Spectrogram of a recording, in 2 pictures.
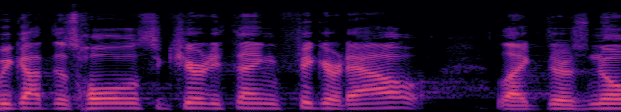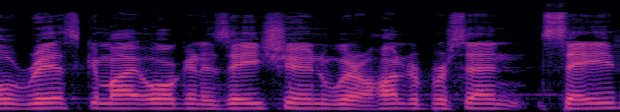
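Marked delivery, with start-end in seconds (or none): none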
